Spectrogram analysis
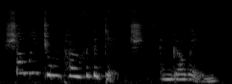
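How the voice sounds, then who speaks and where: Woman voicing an eager, excitable young girl. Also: very high voice, normal speed, pitched above the performer's own voice, full character voice. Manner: eager, wondering, exclaiming. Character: excitable, curious young country girls.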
